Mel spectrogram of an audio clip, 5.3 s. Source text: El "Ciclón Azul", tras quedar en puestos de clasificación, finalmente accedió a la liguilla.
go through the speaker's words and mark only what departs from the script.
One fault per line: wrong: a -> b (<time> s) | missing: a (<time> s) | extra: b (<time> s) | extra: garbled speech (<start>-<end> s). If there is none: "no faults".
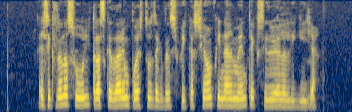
no faults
